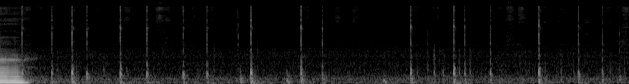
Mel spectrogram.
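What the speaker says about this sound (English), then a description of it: "let me just write it down" Hand-writing physics equations on a surface, a quick series of light tapping and scratching pen strokes in irregular rhythm, close and fairly faint, with a brief voice at the start.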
